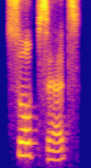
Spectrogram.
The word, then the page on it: soapsuds: Indian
